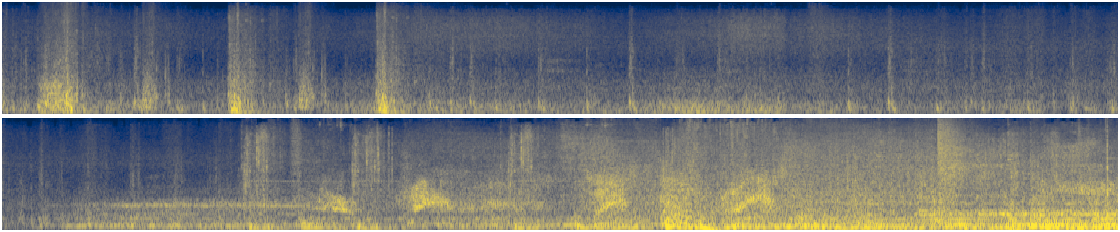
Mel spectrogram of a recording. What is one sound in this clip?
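Footsteps crunch over rock and dry grass.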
